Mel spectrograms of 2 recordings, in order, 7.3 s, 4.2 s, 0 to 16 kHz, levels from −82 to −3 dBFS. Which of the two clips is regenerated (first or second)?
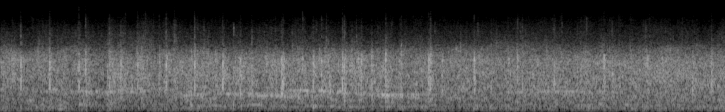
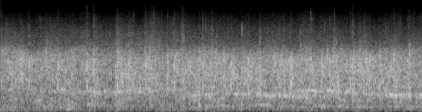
second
